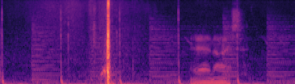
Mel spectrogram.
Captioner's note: golf ball hits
